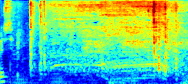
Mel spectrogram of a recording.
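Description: Polaroid instant camera's shutter clicking, then its small motor whirring for about a second and a half as it ejects the print.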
